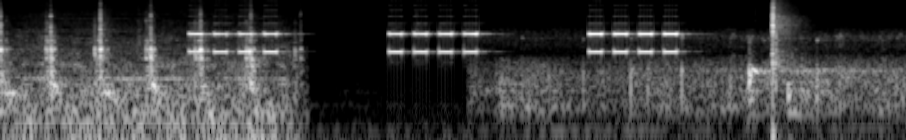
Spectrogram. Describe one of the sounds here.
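A timer beeps in short bursts.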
